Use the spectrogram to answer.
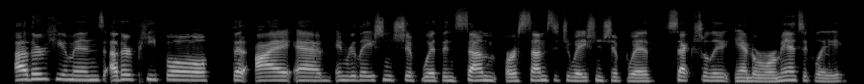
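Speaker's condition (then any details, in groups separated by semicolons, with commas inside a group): No condition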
